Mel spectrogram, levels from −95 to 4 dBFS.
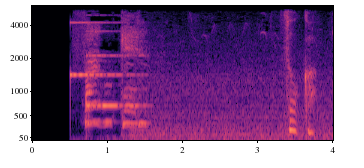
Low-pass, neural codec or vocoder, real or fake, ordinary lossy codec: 5.4 kHz; none; real; none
